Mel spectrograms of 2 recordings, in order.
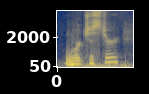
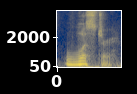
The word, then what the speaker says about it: Worcester: a place in Massachusetts it's spelled w r c s t e r so it looks like Worchester it's Worcester Worcester there's a Worcester Ohio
